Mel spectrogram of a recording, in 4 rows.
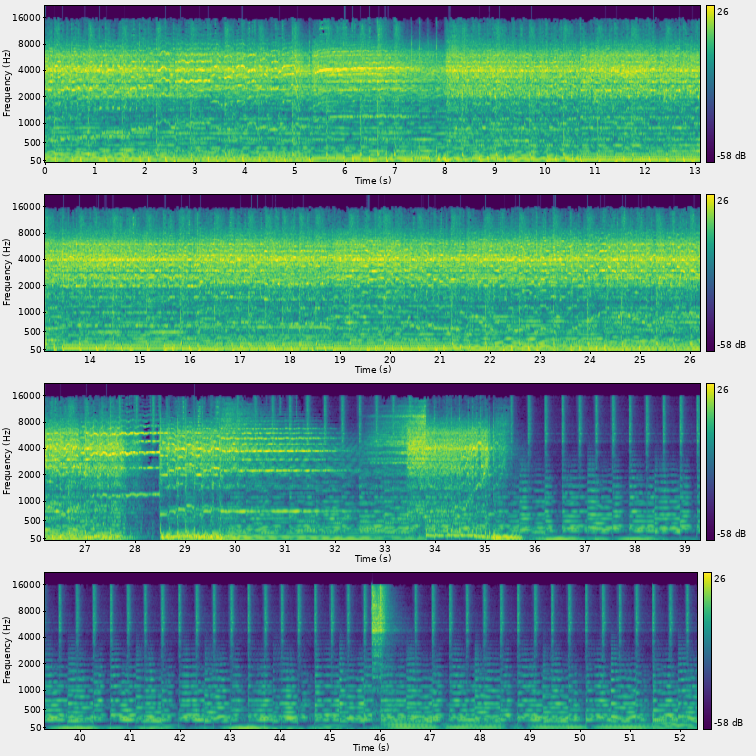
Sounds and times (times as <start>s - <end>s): Heavy metal: 0.0s - 50.2s
Guitar: 0.0s - 52.3s.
